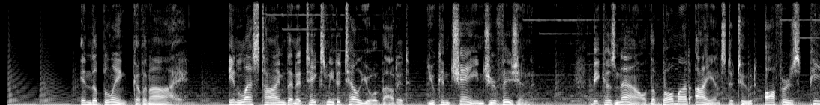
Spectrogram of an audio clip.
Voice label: AUTOMOTIVE -- High-energy, Excitement; voiceover; beaumont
